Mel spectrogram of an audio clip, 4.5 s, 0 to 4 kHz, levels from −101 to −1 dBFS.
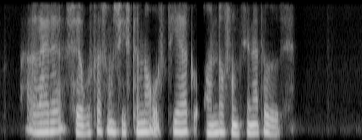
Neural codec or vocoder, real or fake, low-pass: codec, 16 kHz, 1.1 kbps, Voila-Tokenizer; fake; 3.6 kHz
